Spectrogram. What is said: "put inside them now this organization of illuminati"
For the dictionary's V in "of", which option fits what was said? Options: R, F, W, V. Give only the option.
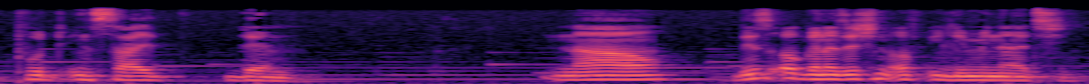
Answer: F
